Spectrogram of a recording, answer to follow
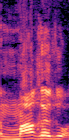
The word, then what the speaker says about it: مغضوب: غیر المغضوب علیہم، دیکھیں مغضوب، غین میں قلقلہ نہیں ہے لیکن تلفظ کرتے وقت کیا کہتے ہیں؟ مغضوب علیہم، ماغ نہیں ہے۔ غین اور خا میں دیکھیں، غین اور خا یہ کون سے حروف ہیں؟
